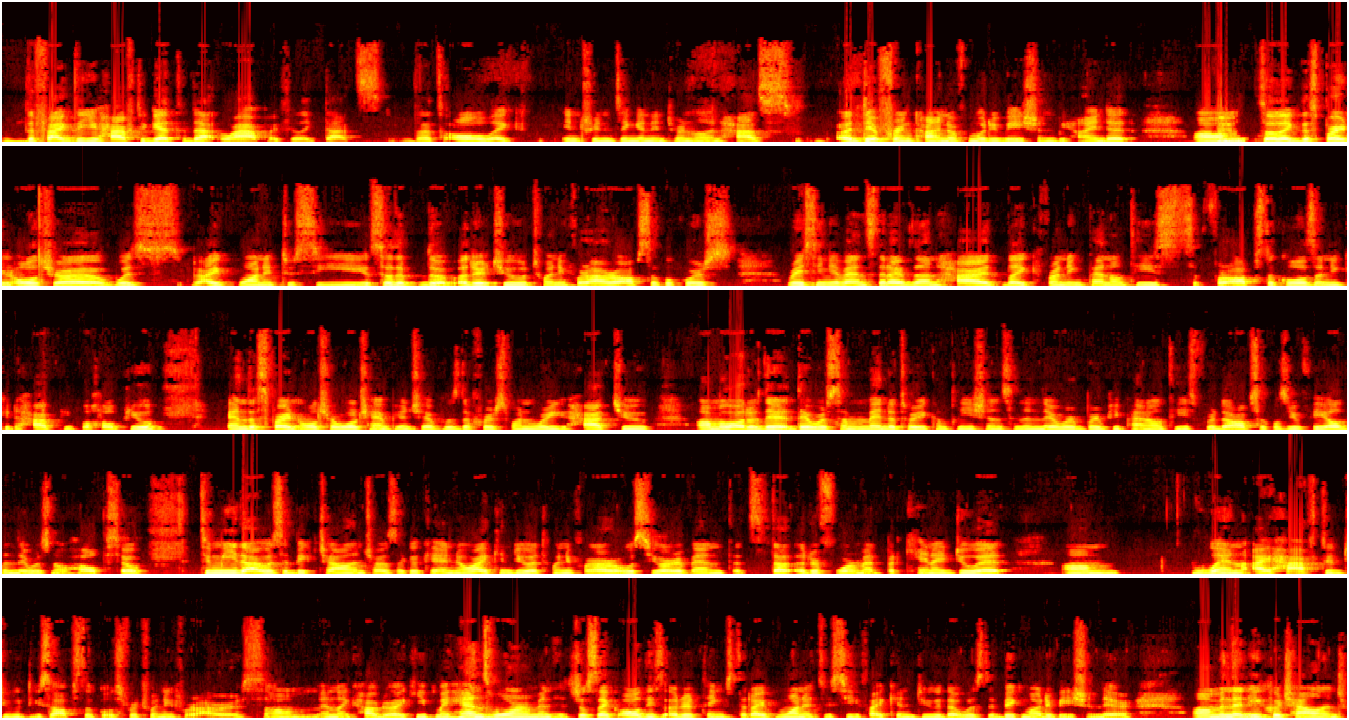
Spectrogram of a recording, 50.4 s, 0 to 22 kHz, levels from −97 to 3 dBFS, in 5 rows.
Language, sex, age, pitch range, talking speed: English, female, 30-49, 150-190 Hz, 220 wpm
